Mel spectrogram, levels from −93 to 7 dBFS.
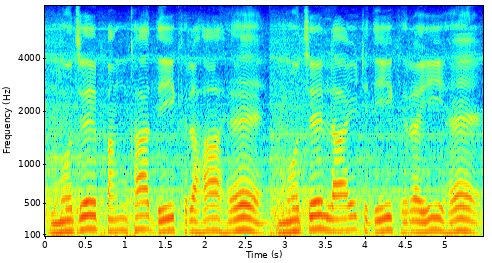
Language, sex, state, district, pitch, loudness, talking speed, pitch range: Hindi, male, Uttar Pradesh, Hamirpur, 150 Hz, -15 LUFS, 110 wpm, 135-155 Hz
